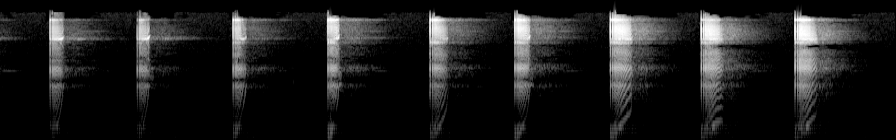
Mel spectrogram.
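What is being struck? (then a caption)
Small glass vial tapped with fingernails. Long red-painted fingernails tap a small clear glass vial or tube with a small metal ring hanging from it, held in the fingers. Nine bright, high-pitched clicks come at a steady, moderate pace. Each clink decays quickly, and the later taps grow slightly louder and brighter.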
